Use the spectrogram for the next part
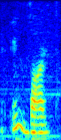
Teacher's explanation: we say invite with the accent at the end of the word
